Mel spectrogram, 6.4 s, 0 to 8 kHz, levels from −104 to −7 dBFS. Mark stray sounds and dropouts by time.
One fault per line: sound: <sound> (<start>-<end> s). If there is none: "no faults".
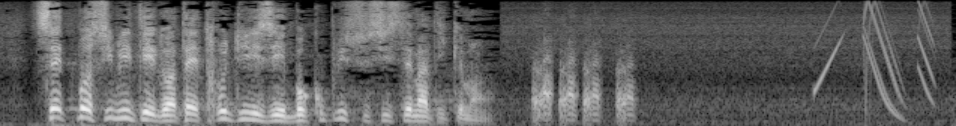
sound: laugh (3.5-4.3 s)
sound: chirp (5.4-6.3 s)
